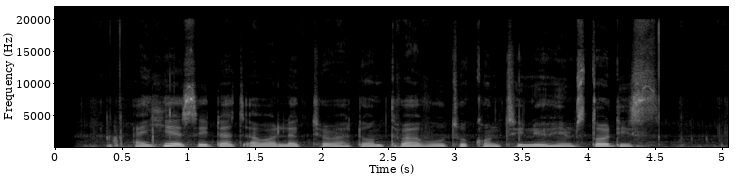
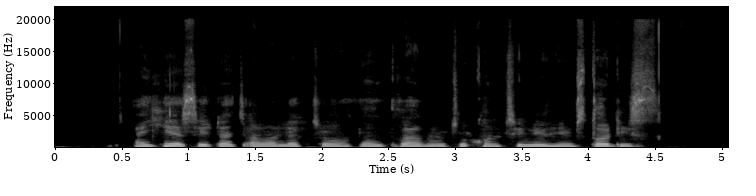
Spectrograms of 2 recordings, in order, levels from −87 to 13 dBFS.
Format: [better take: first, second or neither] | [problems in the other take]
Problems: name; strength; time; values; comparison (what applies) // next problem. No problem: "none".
first | noise reduction (neural mask model Resemble Enhance denoiser)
